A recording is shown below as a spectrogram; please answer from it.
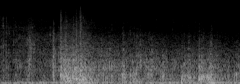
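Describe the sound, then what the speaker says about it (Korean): A heavy thunder clap rolls through an audio drama, a loud rumbling roar that swells near the start and lingers with crackling, rain-like texture. "그 순간 하늘의 섬광과 천지를 뒤흔드는 천둥 소리가 중대장의 당황스러운 표정과 함께 쏟아져 내렸다"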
